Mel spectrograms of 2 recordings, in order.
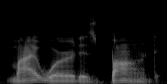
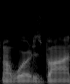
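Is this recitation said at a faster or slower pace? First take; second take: slower; faster. First: It is recited at a slower pace. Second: It is recited at a quicker pace.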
